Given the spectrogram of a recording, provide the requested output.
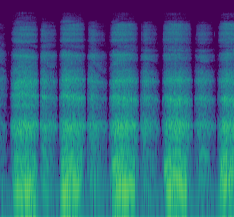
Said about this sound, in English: I know you're ready. I can hear your breathing.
